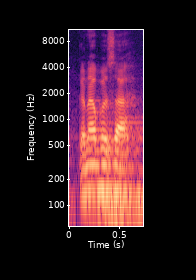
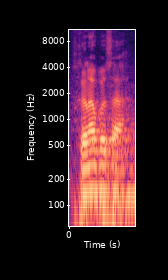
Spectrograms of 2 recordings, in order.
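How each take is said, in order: The two takes are said the same way.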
